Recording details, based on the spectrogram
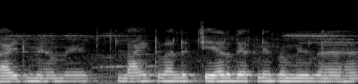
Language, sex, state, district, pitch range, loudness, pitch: Hindi, male, Punjab, Kapurthala, 145-150 Hz, -16 LUFS, 145 Hz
